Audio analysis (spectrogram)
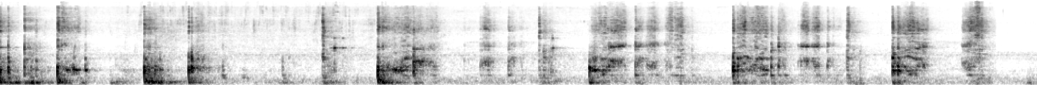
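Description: Cashew nuts roast in a pan for semiya kesari as a spoon stirs them, giving repeated scraping strokes against the metal over a soft sizzle, loud and close with no talking.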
